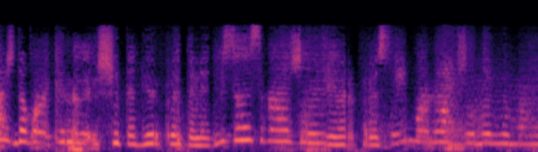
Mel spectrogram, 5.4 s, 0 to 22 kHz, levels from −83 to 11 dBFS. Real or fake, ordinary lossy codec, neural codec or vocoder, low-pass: fake; MP3, 48 kbps; codec, 44.1 kHz, 0.9 kbps, DAC; 14.4 kHz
